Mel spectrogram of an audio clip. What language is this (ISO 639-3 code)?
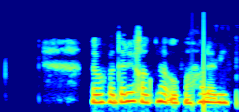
pus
